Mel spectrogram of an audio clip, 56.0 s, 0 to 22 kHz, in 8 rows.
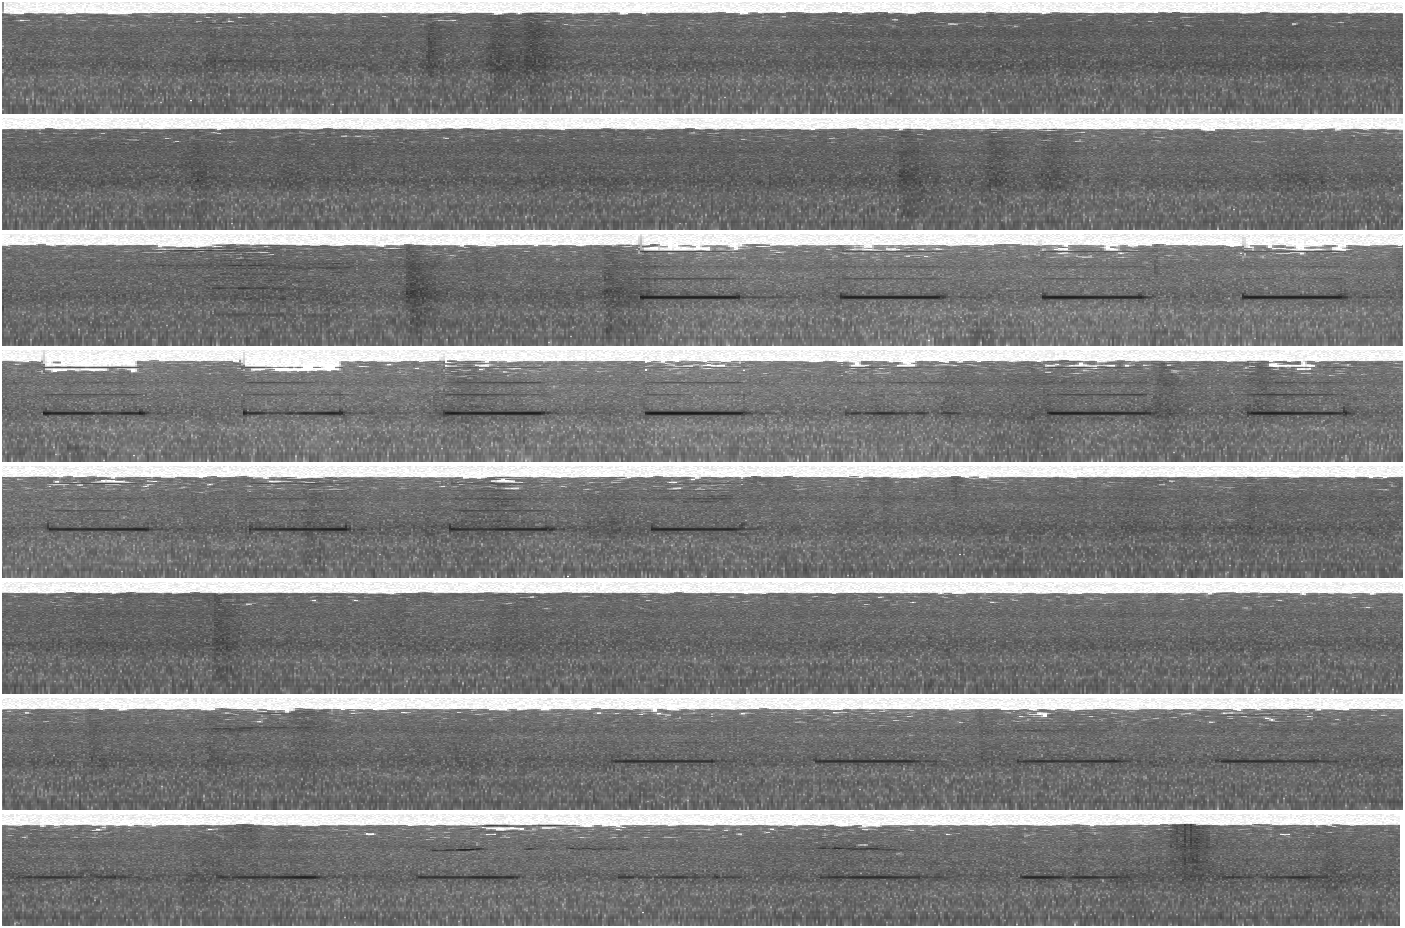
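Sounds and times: heavy machinery rumble: 0.0 - 56.0
truck reversing alarm beeping: 14.8 - 15.8, 17.1 - 31.9, 45.1 - 55.8.

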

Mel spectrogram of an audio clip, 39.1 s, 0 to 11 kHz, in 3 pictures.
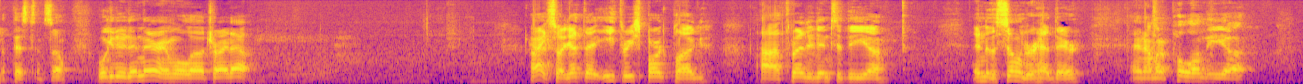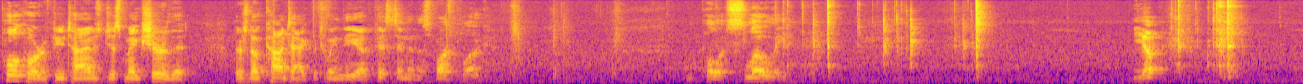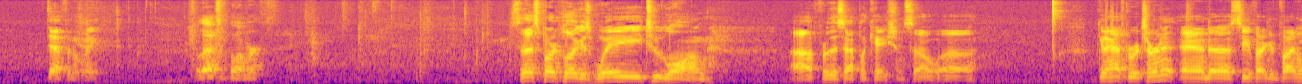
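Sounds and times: metallic clicks of engine turning: 8.9 - 9.2, 20.8 - 23.0.

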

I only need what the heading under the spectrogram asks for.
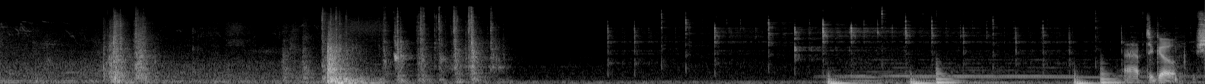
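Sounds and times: door slamming shut: 1.0 - 1.7, 3.0 - 5.0.

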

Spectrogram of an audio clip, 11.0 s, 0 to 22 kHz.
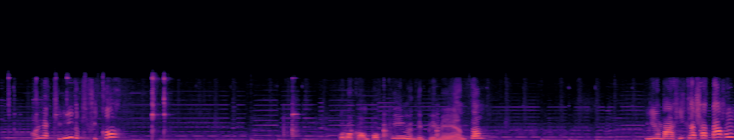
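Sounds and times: soft background music: 0.0 - 11.0
utensil clinking on dishware: 4.2 - 4.6.

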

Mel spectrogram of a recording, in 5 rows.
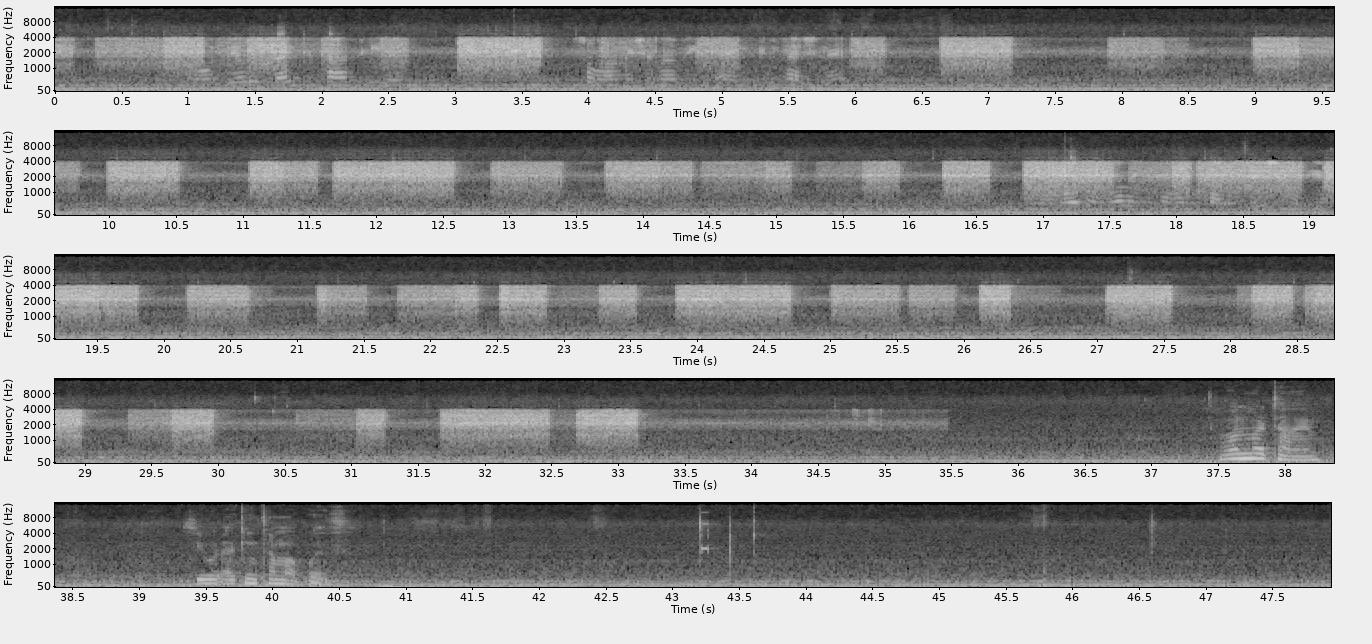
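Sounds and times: steady low hum: 0.0 - 47.9
chopped pink noise bursts: 7.9 - 35.5.

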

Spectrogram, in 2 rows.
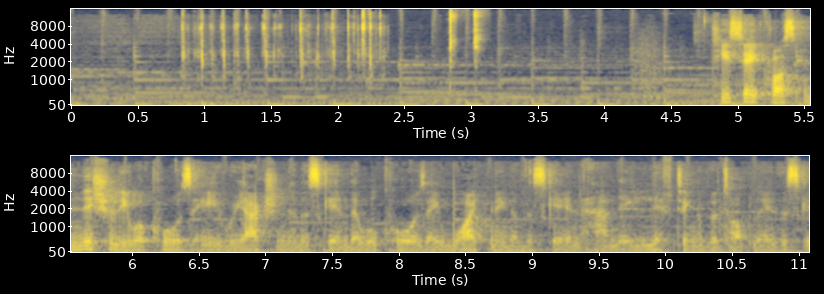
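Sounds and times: background music: 0.0 - 11.0
keyboard typing clicks: 0.8 - 3.1.

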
